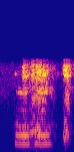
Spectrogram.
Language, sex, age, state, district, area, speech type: Odia, female, 30-45, Odisha, Subarnapur, urban, conversation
